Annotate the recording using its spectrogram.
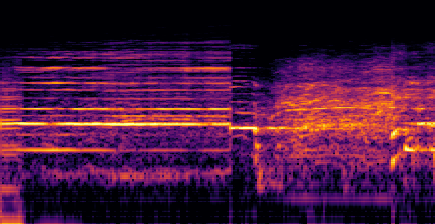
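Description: Live concert sound: the backing track's bass drops out and a single long held note rings for about two seconds, then cuts off suddenly into crowd cheering and shouting.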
